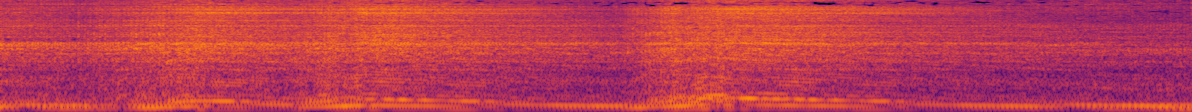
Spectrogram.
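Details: Suzuki Gixxer motorcycle engine revved twice; harsh rattly edge over the exhaust note, piston rings suspected as the cause; abnormal engine noise when revving, not confirmed.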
